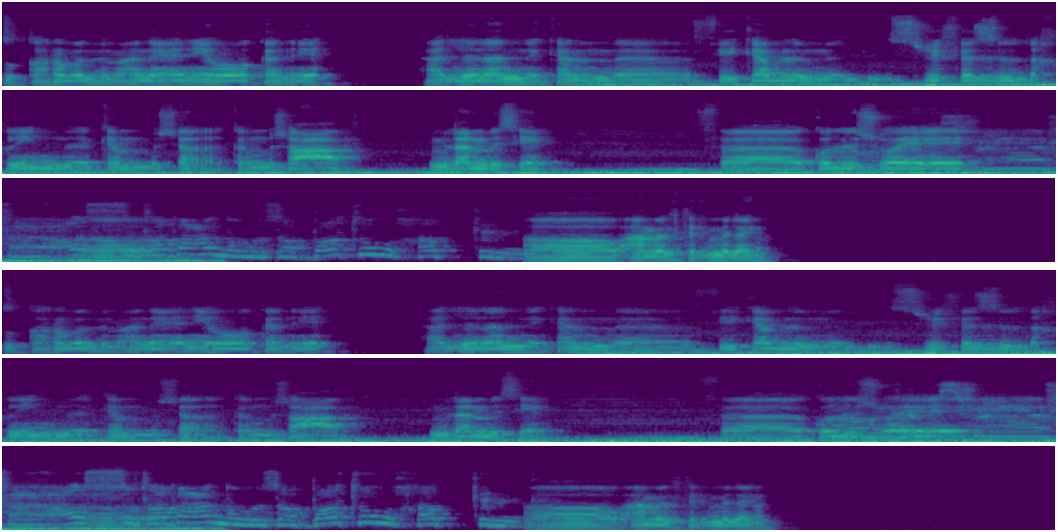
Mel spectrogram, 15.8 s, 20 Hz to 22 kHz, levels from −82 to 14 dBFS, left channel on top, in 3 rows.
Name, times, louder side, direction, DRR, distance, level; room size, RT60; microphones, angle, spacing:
voice 1, 0.0-1.6 2.1-7.1 7.4-8.1 8.9-10.1 10.9-11.4 13.1-14.3, left 4 dB, 50° left, 0.4 m, -31 dB
sound 1, 2.8-11.6, equal, 55° right, 1.1 m, -30 dB
voice 2, 9.4-13.3 14.3-14.4, right 4 dB, 90° right, 0.5 m, -39 dB
2.5 x 2.3 x 2.2 m
head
